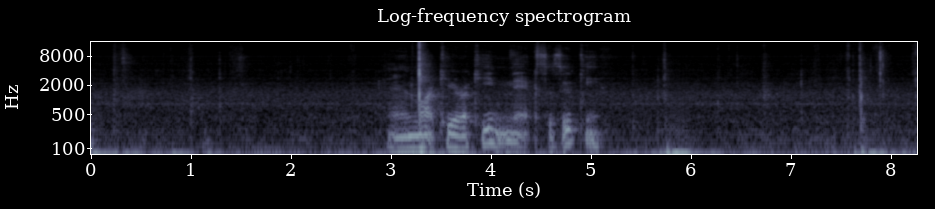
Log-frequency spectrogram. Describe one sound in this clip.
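Trading cards slide and shuffle against each other in hands.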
